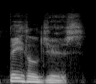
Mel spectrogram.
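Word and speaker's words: Betelgeuse: the super giant bleers better known to most people these days as Beetle Juice don't say it three times in ancient times before centuries of mispronunciation the name started out as isbet alza bers is one of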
